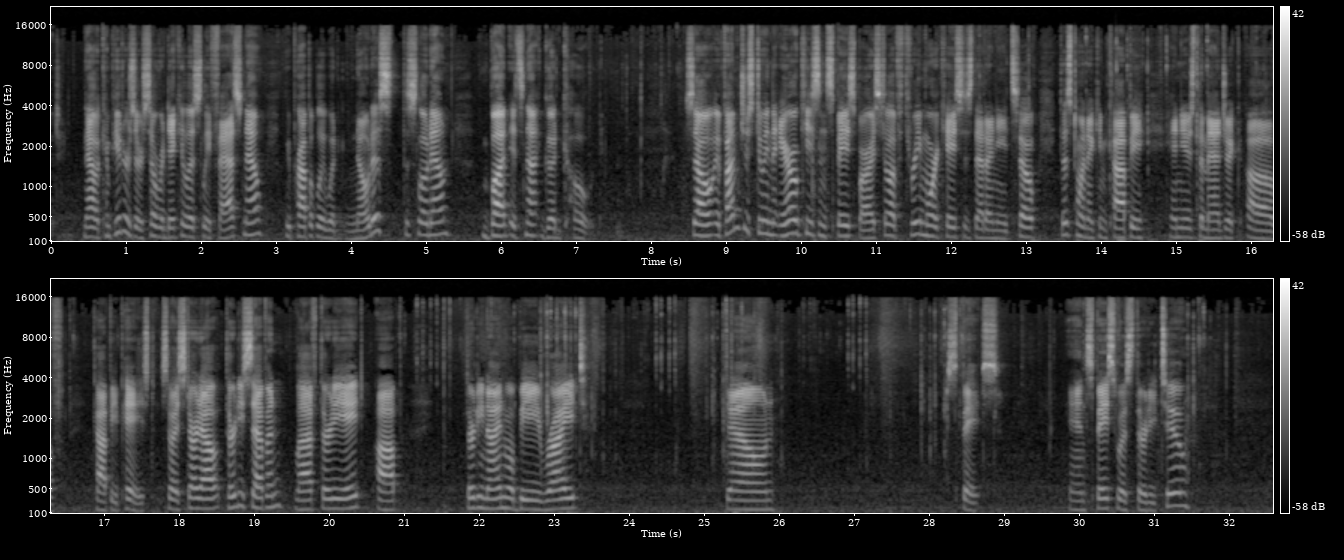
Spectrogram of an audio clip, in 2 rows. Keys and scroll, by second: 13.5 super+c, 17.4 typing, 18.8 typing, 22.5-23.6 typing, 24.8-25.8 typing, 27.2-28.9 typing, 31.1-31.8 typing.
